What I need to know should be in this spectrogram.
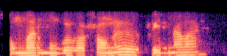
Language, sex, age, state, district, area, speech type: Bodo, male, 18-30, Assam, Chirang, urban, conversation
